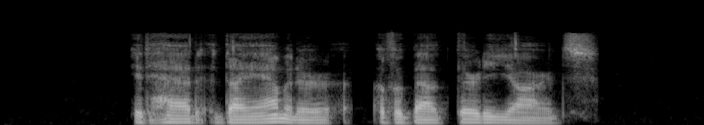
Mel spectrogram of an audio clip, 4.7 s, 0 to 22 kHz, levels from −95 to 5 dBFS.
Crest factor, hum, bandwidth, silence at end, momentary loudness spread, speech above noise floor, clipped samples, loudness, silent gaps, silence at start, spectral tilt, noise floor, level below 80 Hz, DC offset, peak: 20 dB; none; 7.6 kHz; 0.75 s; 9 LU; 59 dB; under 0.1%; -28 LUFS; none; 0.9 s; -6 dB/octave; -86 dBFS; -54 dBFS; under 0.1%; -10 dBFS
